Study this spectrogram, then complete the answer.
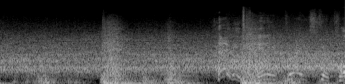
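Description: Heavy thuds of bodies hitting a wrestling mat.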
